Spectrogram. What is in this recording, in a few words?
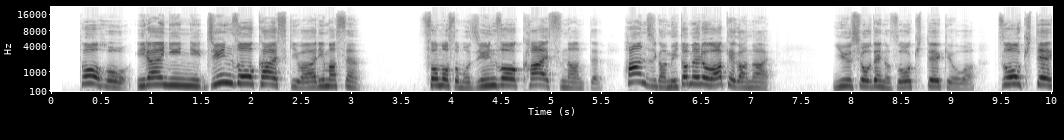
female voice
